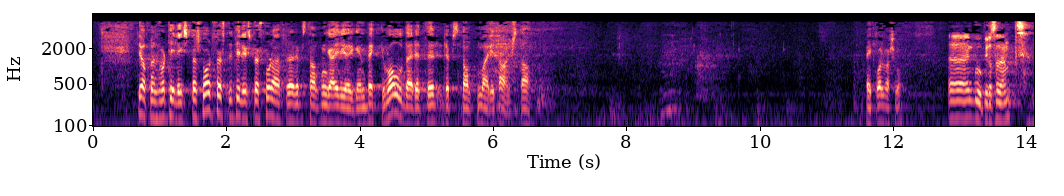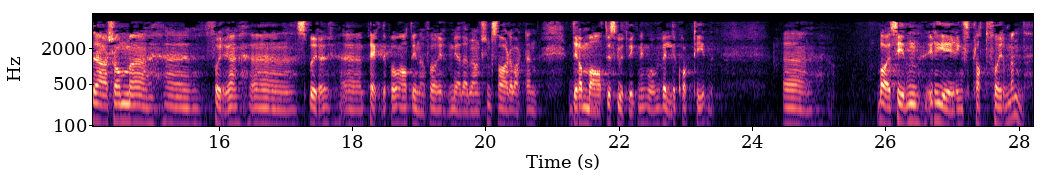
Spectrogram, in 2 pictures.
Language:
Norwegian Bokmål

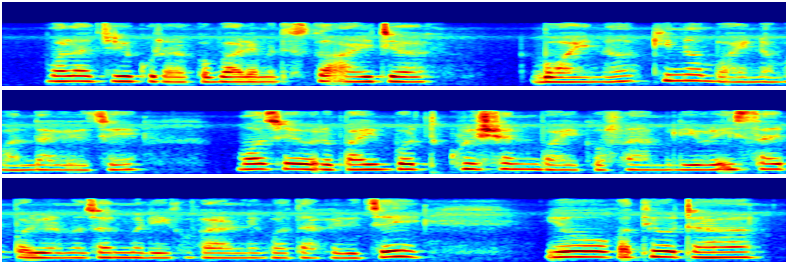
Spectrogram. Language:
Nepali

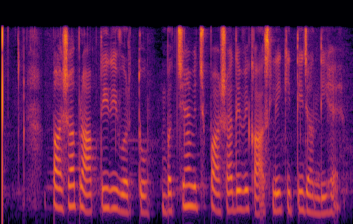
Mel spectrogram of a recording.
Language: Punjabi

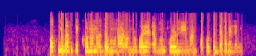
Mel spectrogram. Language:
Bangla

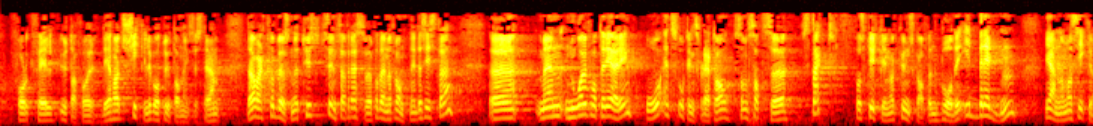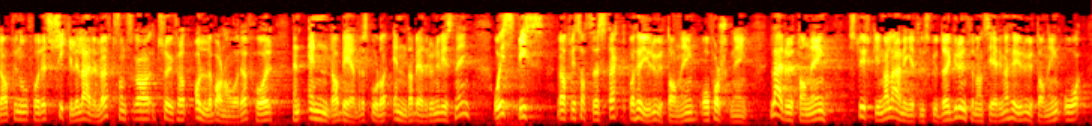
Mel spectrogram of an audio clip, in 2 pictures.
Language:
Norwegian Bokmål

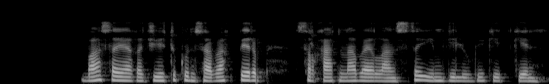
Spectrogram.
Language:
Kazakh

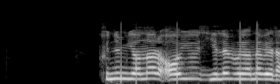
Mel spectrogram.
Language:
Uzbek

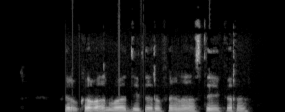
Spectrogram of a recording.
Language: Northern Hindko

